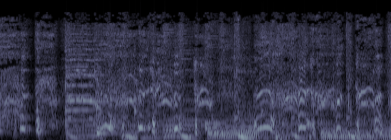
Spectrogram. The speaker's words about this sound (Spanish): Oiga, ¿usted sabe qué es bueno para tos? Para esa tos, mijito, dejar de fumar.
